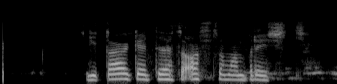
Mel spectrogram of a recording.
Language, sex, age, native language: Icelandic, male, 12, Icelandic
